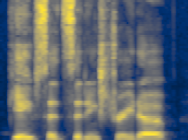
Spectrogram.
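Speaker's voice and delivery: ordinary delivery, nothing marked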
